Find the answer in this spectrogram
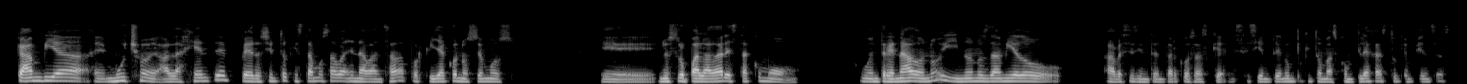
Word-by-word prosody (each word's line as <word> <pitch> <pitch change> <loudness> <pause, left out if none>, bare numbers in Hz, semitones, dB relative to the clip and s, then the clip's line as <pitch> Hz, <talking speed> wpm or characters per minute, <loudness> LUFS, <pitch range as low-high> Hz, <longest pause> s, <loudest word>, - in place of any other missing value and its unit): cambia, 170 +1 +4
eh 135 -1 -5
mucho 165 +4 0
a 125 -3 -1
la 125 -1 0
gente, 155 +10 -1
pero 140 -2 +3
siento 150 +5 -5
que 160 - -11
estamos 150 +1 -3
a - - +2
en 145 -1 0
avanzada 125 +3 0
porque 140 -2 -5
ya 140 0 +3
conocemos, 135 -2 -2 0.8
eh, 115 - -4
nuestro 135 +2 +2
paladar 135 +2 +6
está 145 -2 -2
como 130 -9 -4 0.5
como 140 -1 -3
entrenado, 140 +3 +5
¿no? 180 +8 -2
Y 155 -8 -1
no 140 +1 +2
nos 145 -1 +1
da 145 -1 +4
miedo 145 -1 +1 0.4
a - - -1
veces 125 +2 -5
intentar 125 0 -4
cosas 125 -2 -5
que 125 - -6
se 125 - -22
sienten 130 0 -3
un 135 - -2
poquito 135 0 -9
más 125 -1 -2
complejas, 135 +4 -3
¿tú 135 - -11
qué 135 - -12
piensas? 130 +4 -11
135 Hz, 175 wpm, -25 LUFS, 130-150 Hz, 0.8 s, paladar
